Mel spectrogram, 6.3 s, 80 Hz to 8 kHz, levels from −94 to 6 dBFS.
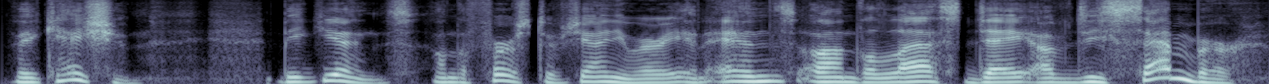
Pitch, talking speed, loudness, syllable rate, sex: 160 Hz, 140 wpm, -16 LUFS, 4.0 syllables/s, male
